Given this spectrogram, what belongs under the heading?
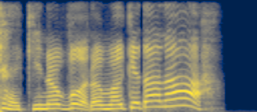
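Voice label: win Japanese; XM8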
